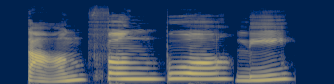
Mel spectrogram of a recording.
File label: "dang3 feng1 bo1 li2", chinese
